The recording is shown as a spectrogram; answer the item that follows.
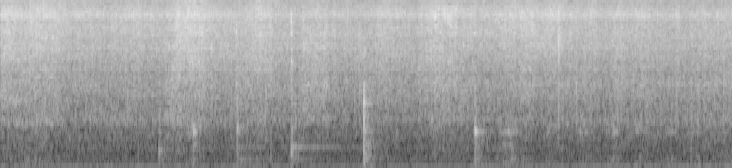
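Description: A utensil scrapes and stirs browning food in a hot pan for freezer meals, with a steady loud sizzle throughout and scattered scraping clicks on top.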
